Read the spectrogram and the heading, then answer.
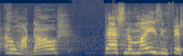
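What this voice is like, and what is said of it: Imitated Southern American accent. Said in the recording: “literally sounds like this... he has like a southern accent, and he's from California”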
